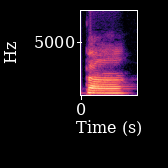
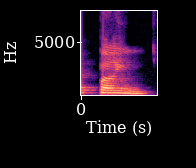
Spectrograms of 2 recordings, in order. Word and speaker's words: pain: Mas no francês a gente tem muito som nasal. Esses sons são palavras como pain, bain, e o erro mais comum dos brasileiros é tentar pronunciar essas vogais como a gente pronuncia no Brasil, no português. Então, pain seria pain. Isso é completamente errado, nenhum francês vai entender,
